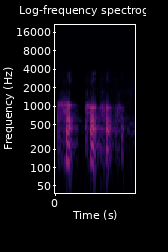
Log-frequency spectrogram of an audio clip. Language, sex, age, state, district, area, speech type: Hindi, male, 30-45, Madhya Pradesh, Ujjain, urban, conversation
